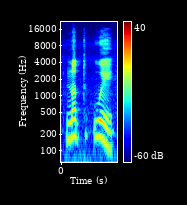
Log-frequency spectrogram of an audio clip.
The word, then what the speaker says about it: ত্বে: নথ, এই যে এখানে নতুয়ে বলেছিলাম, এটাকে চাইলে ত পর্যন্ত উচ্চারণ করতে পারেন, তাহলে নথ উচ্চারণ হচ্ছে। এবং এখানে যে উ আছে অর্থাৎ ব অন্তস্থ ব আছে যার উচ্চারণ উয়োর মতো হয়, তাহলে এখানে হচ্ছে উয়ে উচ্চারণ হচ্ছে।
